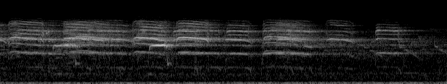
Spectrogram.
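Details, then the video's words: Blue jay in a forest: loud, grating squawks repeated in quick bursts of about two per second, each note raspy and layered, fading slightly toward the end; no other sounds stand out. "Birdsong Blue Jay sings in the forest"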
